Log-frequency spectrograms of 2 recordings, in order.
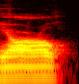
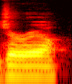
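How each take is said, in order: First: The name starts without a J sound. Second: The name starts with a J sound. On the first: The speaker calls it wrong. "he was like saying Jarl" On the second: The speaker calls it right. "instead of Jarrell"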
